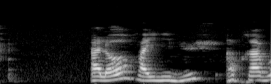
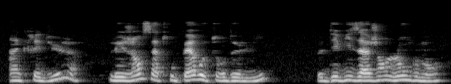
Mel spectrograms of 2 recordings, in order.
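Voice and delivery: plain reading voice

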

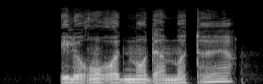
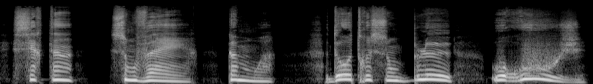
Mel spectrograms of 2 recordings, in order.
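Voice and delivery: proud little creature; 14 semitones higher, 4 dB louder than usual. Acted. Kimamila describing his many friends, proud little creature voice. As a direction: tell it proudly, taking your time. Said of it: "répond Kimamila".

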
